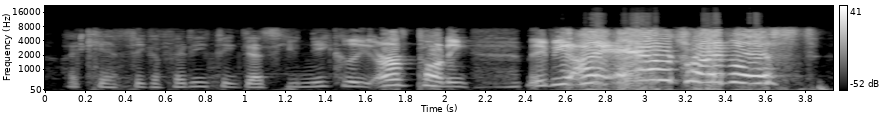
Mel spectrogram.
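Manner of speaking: climbing to a high, loud wail; despairing high cry; dismayed wail. Acted. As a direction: spiral into comic despair. Dismayed self-doubt.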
